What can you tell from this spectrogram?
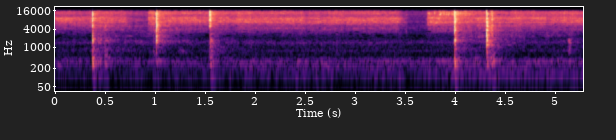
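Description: Milk boiling in a steel pan with flour dumplings cooking in it, a steady bubbling hiss broken by a handful of sharp clicks.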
